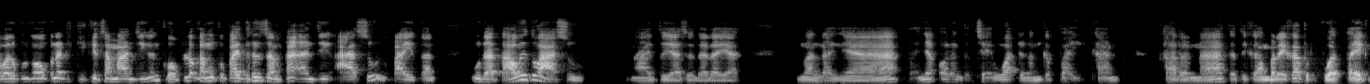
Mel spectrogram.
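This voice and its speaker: A man's voice: mid-range voice, pushed and bright. A man giving combative, mocking commentary in a preachy style, often turning to his listeners with a tag question. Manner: mocking, combative, keeps saying "saudara".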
